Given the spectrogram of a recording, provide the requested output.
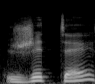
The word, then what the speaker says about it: j'étais: Okay, so let's take 1 minute again to pronounce them. J'étais, so final S not pronounced.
